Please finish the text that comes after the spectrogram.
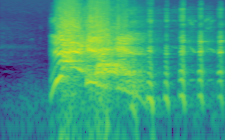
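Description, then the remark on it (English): A man imitates the way his wife sneezes with his voice: one loud, drawn-out explosive burst, followed by a string of short, rapid, rhythmic huffs that fade off. “I have never been a fan of the way my wife sneezes.”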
